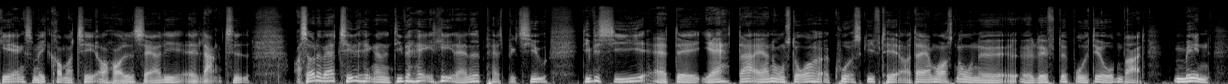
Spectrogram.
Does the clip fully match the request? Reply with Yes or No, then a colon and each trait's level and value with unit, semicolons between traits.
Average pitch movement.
Yes: average, 4.3 semitones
